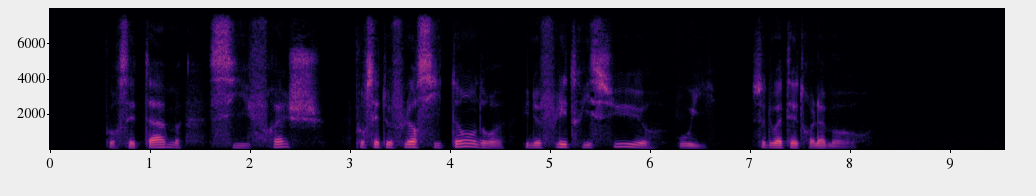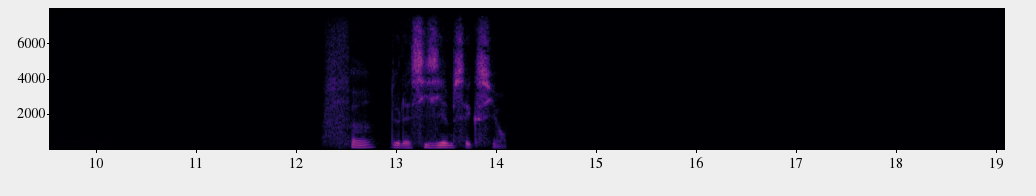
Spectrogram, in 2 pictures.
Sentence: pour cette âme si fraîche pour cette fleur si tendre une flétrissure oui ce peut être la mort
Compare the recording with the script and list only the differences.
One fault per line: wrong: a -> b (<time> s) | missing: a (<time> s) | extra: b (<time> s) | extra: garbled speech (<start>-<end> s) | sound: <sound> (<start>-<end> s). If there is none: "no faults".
wrong: peut -> doit (7.2 s)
